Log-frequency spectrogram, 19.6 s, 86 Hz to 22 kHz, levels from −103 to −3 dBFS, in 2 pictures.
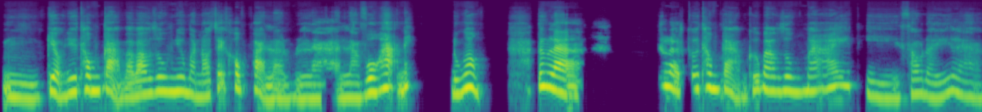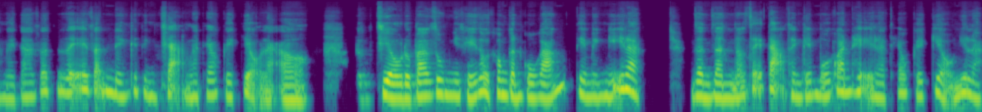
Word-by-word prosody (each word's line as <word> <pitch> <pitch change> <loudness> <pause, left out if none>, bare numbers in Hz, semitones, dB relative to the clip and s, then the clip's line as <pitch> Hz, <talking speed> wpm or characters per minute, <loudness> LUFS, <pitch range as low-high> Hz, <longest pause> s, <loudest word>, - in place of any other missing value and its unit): ừm, 175 -2 -1
kiểu 245 -6 +4
như, 230 +3 +3
thông 250 0 +4
cảm 170 - +1
và 90 0 -1
bao 220 - +2
dung 245 0 +3
nhưng 245 -1 +3
mà 215 - -1
nó 190 +1 -2
sẽ 290 +7 -1
không 285 -2 0
phải - - +2
là 160 - -1
là 170 -1 -2 0.2
là 180 0 -1
vô 225 +6 +5
hạn 270 +1 +5
ấy, 310 +2 0 0.3
đúng 220 +1 +1
không? 290 -2 +7 0.6
Tức 310 - +6
là 260 -6 +7 0.8
tức 320 - +3
là 285 -2 +5
cứ 275 - +1
thông 280 -1 +4
cảm, - - -2
cứ 260 +1 -1
bao 255 -3 +2
dung 245 -1 +1
mãi 290 +6 0
thì 175 -4 -5
sau 215 0 -3
đấy 195 +1 -4
là 190 -5 -6
người 170 -1 -7
ta 185 +1 -7
rất 240 - -5
dễ 265 +2 0
dẫn 245 -1 -1
đến 195 -3 -3
cái 245 - -5
tình 195 -3 -5
trạng - - -3
là 190 - -4
theo 205 +1 -4
cái 190 -3 -6
kiểu - - -2
là, - - -5
ờ, 160 -2 -2 0.5
được 175 0 -15
chiều, 185 -4 +5
được 175 -1 +1
bao 190 +1 +1
dung 210 0 0
như 195 - -2
thế 175 -2 -1
rồi 235 0 +1
không 210 0 -1
cần 195 -3 +1
cố 180 -2 -1
gắng. 180 +10 0
Thì 215 -4 -1
mình 185 +1 -3
nghĩ 275 +8 +2
là 235 -7 +3 0.5
dần 190 -2 0
dần 180 -2 0
nó - - -2
sẽ 280 -1 -2
tạo - - 0
thành 195 -3 -4
cái 195 0 -4
mối 200 -1 -3
quan 235 +2 0
hệ 245 +2 -2
là 185 -1 -3
theo 230 0 -3
cái 195 -3 -8
kiểu 230 -4 -3
như 230 - +1
là, 190 -6 -3
215 Hz, 255 wpm, -20 LUFS, 185-250 Hz, 0.8 s, không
